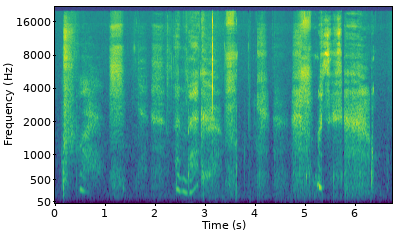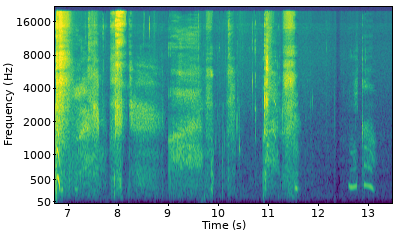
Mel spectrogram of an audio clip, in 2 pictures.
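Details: Two sisters talk in a small room, interrupted by several sharp, breathy bursts of repeated sneezing mixed with the talk; sneezing.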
